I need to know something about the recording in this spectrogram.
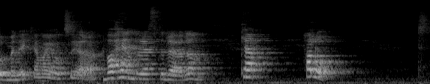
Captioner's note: birds going crazy outside the window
